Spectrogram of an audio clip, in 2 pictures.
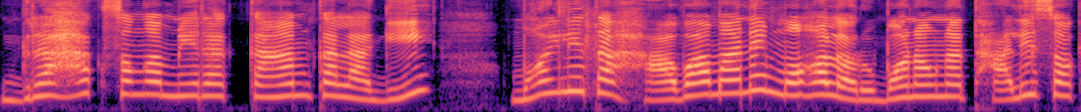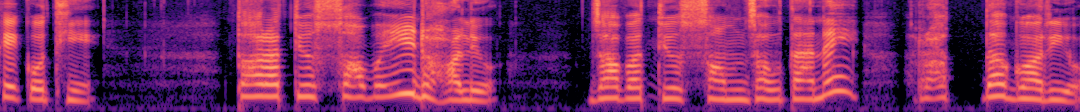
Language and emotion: Nepali, surprised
